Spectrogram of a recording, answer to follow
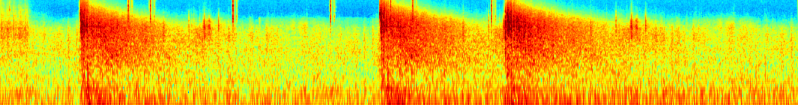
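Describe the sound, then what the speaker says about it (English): Gunfire in the war game Mius Front, including machine guns: three heavy booming blasts with sharp scattered shots between them, all at a distance over a steady battle rumble. "MGs are working nicely."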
